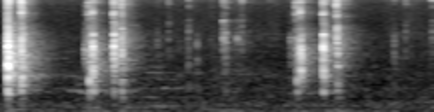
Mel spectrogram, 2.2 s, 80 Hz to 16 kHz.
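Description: Computer keyboard keys pressed during 3ds Max Edit Poly modeling work, a Ctrl+Backspace shortcut among them. Crisp, close clicks land in small quick clusters separated by short pauses.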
